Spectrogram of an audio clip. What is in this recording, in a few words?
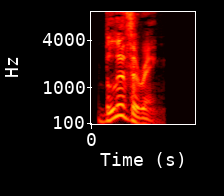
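"blithering", British English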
